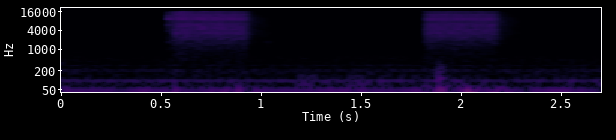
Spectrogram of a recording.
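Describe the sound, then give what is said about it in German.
Two short hissing bursts from an ice-cold La Roche-Posay thermal water spray, each lasting under half a second, separated by a brief pause, with no talking. “Es ist ein Thermalwasserspray, eisgekühlt.”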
